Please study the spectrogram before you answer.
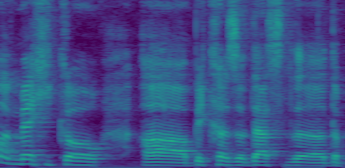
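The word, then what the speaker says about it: México: Or at the very least, we learned the X is not pronounced that way in Latin America. So I call it Mexico because that's the pronunciation.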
